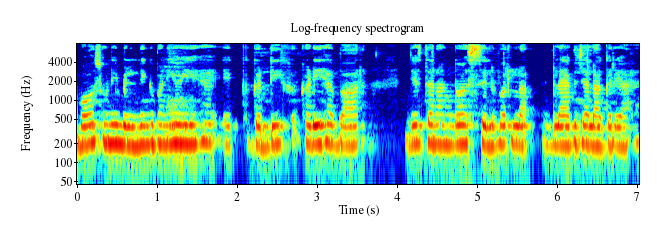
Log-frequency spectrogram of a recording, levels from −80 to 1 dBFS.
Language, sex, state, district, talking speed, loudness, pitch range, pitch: Punjabi, female, Punjab, Kapurthala, 180 wpm, -15 LUFS, 190-200 Hz, 195 Hz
